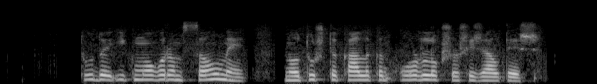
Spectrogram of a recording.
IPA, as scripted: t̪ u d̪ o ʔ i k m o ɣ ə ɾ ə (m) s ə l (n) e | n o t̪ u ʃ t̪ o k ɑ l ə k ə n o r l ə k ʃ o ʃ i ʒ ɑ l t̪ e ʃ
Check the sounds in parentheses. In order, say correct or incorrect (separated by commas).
correct, correct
